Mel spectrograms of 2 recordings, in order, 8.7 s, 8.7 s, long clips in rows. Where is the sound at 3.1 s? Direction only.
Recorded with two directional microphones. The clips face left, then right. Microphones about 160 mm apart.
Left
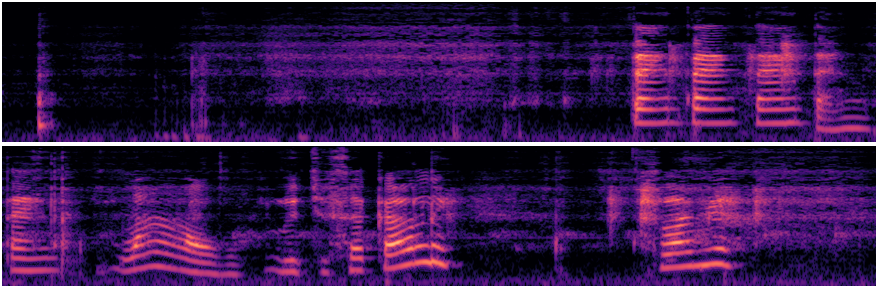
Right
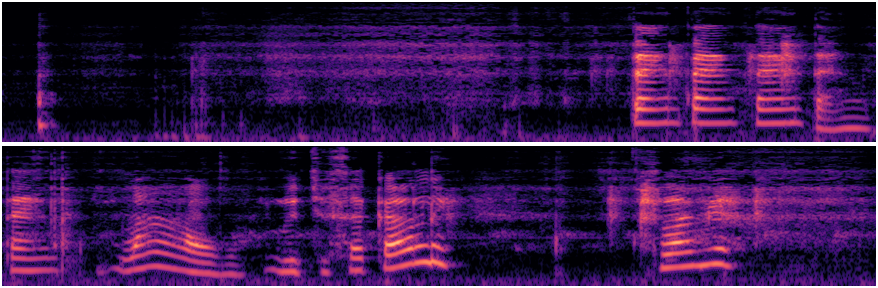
5° left (ahead or behind).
